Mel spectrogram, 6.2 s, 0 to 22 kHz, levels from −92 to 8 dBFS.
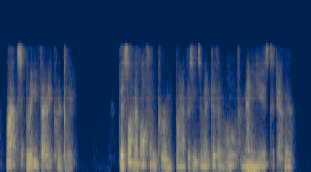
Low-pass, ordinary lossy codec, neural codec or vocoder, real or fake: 7.2 kHz; Opus, 24 kbps; codec, 44.1 kHz, 0.9 kbps, DAC; fake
